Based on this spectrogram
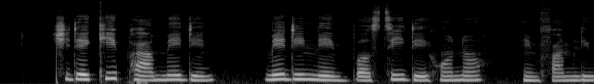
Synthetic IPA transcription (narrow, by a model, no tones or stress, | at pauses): ʃidekʰipha | medĩnːẽmbɔtstidehɔnɔ | ĩnfamli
